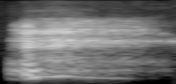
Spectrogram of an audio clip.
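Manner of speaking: short high laugh. Real, not acted. Host laughing at the phone-a-friend joke, high laugh. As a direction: let a laugh pop out.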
